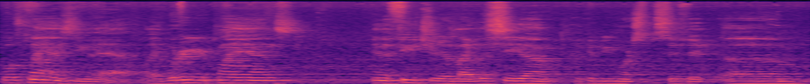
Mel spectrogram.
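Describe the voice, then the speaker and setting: A man's voice: on the low side, fairly even intonation, normal speed. A man in his twenties hosting an interview, rambling with lots of "you know" and "um" fillers. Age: 20s. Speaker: interview host. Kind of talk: casual interview. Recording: roomy echo, far from the mic, background noise.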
